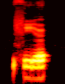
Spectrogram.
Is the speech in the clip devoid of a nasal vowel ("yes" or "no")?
yes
